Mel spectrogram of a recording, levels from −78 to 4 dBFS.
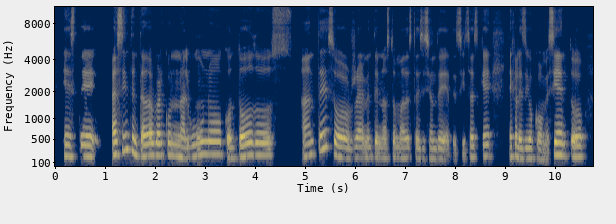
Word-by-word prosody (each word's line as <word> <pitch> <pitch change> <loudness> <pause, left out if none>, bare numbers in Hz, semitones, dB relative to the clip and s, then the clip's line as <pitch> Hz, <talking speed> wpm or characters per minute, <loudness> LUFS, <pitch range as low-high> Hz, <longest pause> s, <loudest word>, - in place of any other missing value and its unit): Este, 195 - 0 0.3
¿has 220 +1 +5
intentado 250 -9 +3
hablar 210 0 +3
con 205 -3 -1
alguno, 225 +6 0
con 170 0 0
todos 205 - +2 0.3
antes 280 - -3
o, 180 -5 +4
realmente, 175 - -3
no 85 -1 -6
has 85 - -8
tomado 85 -1 -4
esta - - -6
decisión 160 0 -5
de 165 -1 -2
decir: - - -11
"¿Sabes 180 0 -3
qué? 195 +1 -4 0.3
Deja, 185 +1 -1
les 165 -2 0
digo 165 -1 -1
cómo 150 - -4
me - - -9
siento", 200 -4 +3
190 Hz, 145 wpm, -21 LUFS, 170-215 Hz, 0.3 s, has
